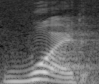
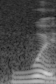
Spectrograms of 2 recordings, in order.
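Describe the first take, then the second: First: The word is said with a full, strong vowel. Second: The word is said softly with a reduced vowel. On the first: The speaker calls it wrong. "They're not" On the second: The speaker calls it right. "The consonants are soft and the vowel is reduced"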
